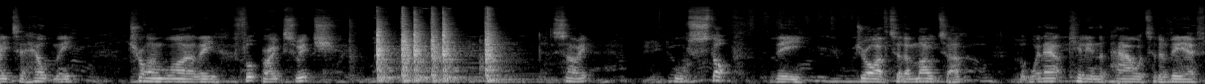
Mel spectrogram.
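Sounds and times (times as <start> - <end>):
sharp metallic knocks: 3.8 - 5.3.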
